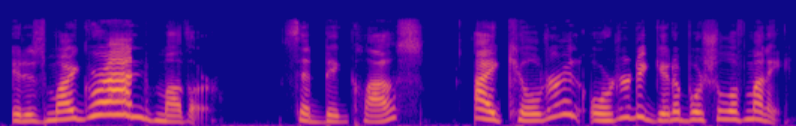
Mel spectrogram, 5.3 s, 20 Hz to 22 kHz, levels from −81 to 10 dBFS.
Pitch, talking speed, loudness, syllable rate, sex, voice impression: 245 Hz, 205 wpm, -20 LUFS, 5.6 syllables/s, female, very feminine, very middle-aged, slightly thin, tensed, slightly powerful, slightly bright, hard, clear, fluent, slightly raspy, slightly cool, slightly intellectual, slightly refreshing, slightly sincere, slightly calm, slightly friendly, slightly reassuring, very unique, slightly elegant, wild, lively, very strict, very intense, very sharp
